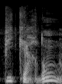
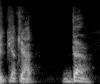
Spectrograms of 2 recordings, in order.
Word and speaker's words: Picardan: Vous dites Picardon, hein ? – Picardin. – C'est Picardin. – P-I-C-A-R-D-A-N. – Et ça se prononce Picardin.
